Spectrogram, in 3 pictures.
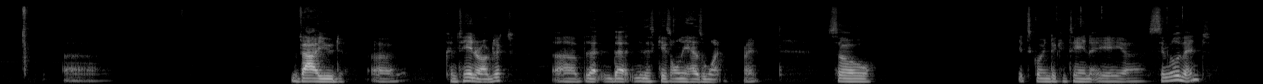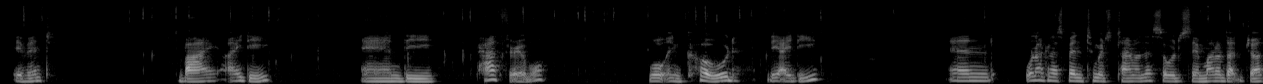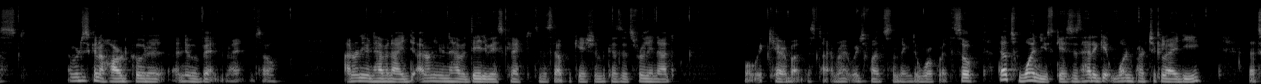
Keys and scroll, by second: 17.8 Return, 22.5 Return, 25.5 Return, 29.9 super+p, 33.9 Return, 34.0 alt+super+l.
